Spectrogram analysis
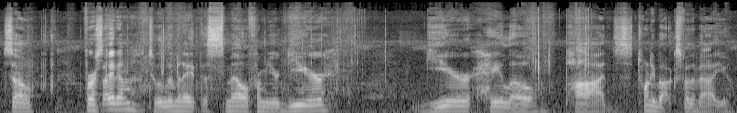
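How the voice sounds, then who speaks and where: A man talks through products like an unboxing host, informal and conversational. His mid-range voice has a noticeable gravelly creak. There is light noise behind him as he explains each item casually. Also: medium pitch, a little slow.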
